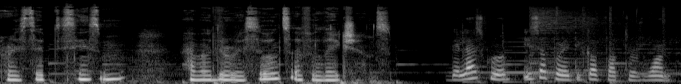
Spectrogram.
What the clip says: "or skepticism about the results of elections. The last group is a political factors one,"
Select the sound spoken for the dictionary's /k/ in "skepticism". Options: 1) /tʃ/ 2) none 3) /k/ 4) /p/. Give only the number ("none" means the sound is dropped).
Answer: 2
